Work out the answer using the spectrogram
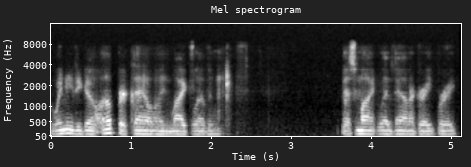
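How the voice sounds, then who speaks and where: Low-voiced calm pool co-commentator man. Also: moderate pace, highs cut off, a little hiss or hum. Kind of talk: casual live-stream commentary. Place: bar near a pool table.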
